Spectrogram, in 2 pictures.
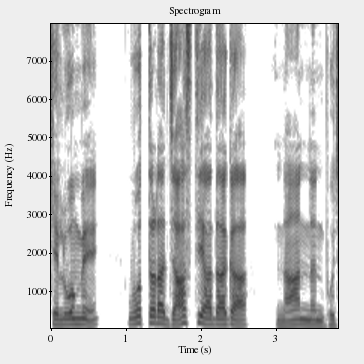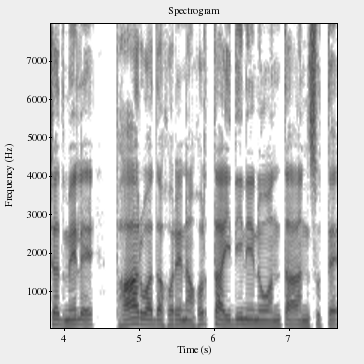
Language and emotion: Kannada, sad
